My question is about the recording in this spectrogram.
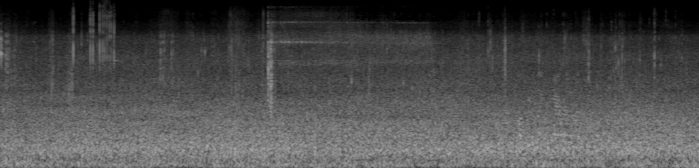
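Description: River current running steadily over a shallow gravel riffle, with one sharp click about four seconds in.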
